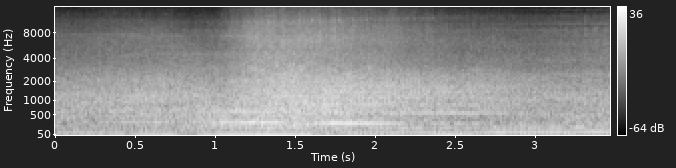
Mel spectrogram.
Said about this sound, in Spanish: Un vehículo autónomo circula sobre una avenida despejada.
